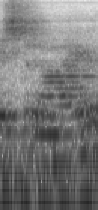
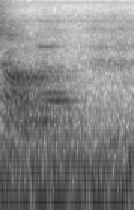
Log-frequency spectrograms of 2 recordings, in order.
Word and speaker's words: Shauna: I know you want to say Shania. It's okay. It's pronounced Shauna.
